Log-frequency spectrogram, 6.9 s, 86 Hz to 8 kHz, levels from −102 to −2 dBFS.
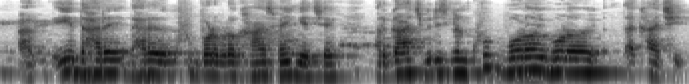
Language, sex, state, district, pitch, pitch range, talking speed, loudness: Bengali, male, West Bengal, Jhargram, 160 Hz, 145-165 Hz, 155 wpm, -16 LUFS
